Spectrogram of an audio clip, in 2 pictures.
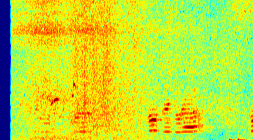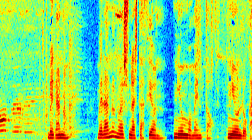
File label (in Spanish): TONO NATURAL; SPRINGFIELD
